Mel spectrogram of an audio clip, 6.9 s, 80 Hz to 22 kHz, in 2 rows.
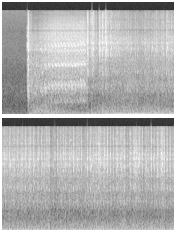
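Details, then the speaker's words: First engine start of a Jabiru 3300 six-cylinder (about 50 hours, Rotec TBI) in a plans-built Sonex: brief crank, then it catches cleanly and settles into a steady, even idle with no misses or knocks. "that's I'm glad you noticed that sounded really good yeah sounded really good"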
